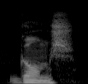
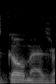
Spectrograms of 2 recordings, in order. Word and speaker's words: Gomes: Yeah, it's pronounced Gomes, right? Like, that's how it's pronounced. But, you know, we try – like, when I see it, I automatically says Gomez, right? Because that's just, like, the Spanish style.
